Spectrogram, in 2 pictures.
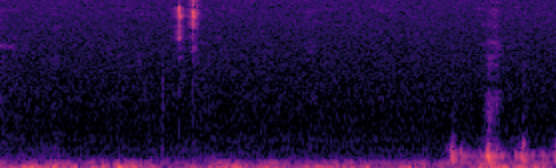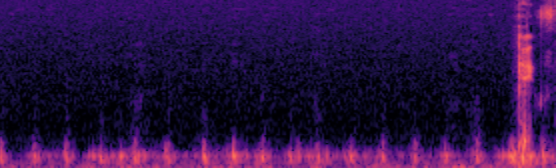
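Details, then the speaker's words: Heart sounds at uneven intervals after a quiet start, fast then slow, with no steady rhythm: an irregular heart rhythm played as an abnormal example in a heart-sound assessment lesson. "fast, slow, no rhythm. Yeah, can't quite tap your foot to that."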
